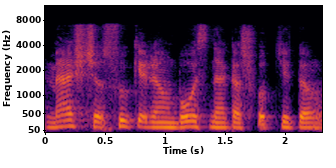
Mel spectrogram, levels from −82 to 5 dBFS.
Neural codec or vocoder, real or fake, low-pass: codec, 16 kHz, 0.5 kbps, X-Codec, WavLM features, trained on Multilingual LibriSpeech; fake; 7.2 kHz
